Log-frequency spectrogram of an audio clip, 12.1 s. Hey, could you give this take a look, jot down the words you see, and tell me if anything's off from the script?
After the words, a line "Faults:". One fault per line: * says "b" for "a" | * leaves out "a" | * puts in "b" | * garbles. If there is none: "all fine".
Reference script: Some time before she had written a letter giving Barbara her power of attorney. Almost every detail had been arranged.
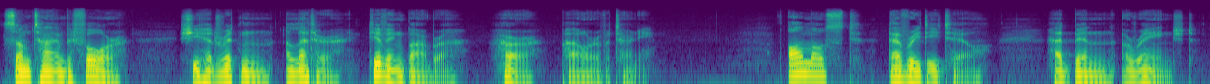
Some time before she had written a letter giving Barbara her power of attorney. Almost every detail had been arranged.
Faults:
all fine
